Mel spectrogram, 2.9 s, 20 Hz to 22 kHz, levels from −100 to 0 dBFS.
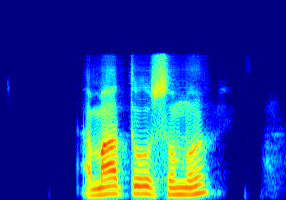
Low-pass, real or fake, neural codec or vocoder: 7.2 kHz; fake; codec, 16 kHz, 0.7 kbps, FocalCodec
